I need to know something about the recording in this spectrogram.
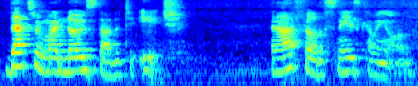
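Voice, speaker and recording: A woman's voice: medium pitch, animated, normal speed, fairly bright tone, close to an everyday voice, low-quality recording. A woman voicing a chatty male wolf who protests his innocence, reading a children's storybook in a folksy, exaggerated, confiding way. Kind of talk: children's storybook read-aloud.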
